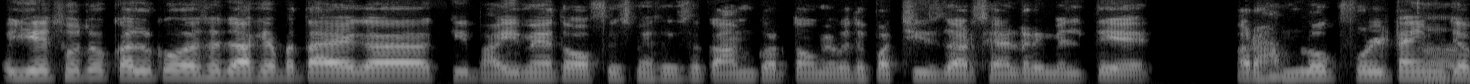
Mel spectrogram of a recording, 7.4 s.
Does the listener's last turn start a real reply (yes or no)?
no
